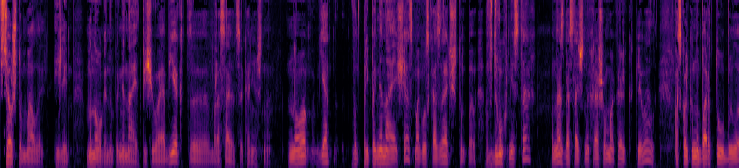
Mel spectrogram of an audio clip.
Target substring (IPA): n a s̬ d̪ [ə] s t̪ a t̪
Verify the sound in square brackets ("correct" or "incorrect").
incorrect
